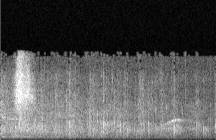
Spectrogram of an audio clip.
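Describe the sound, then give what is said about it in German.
Steady audience applause fills the whole stretch, a dense crackle of many hands clapping, with no voices rising above it. “Und das Problem wird sein, für diejenigen, die jetzt geklatscht haben, du wirst irgendwann an einer Arbeitsstelle stehen, wo du sagst, oh Mann, hätte ich mir damals bloß nicht geklatscht, sondern hätte es lieber gelernt.”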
